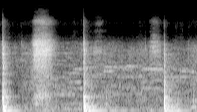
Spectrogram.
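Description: Wooden pestle pounding unhusked glutinous rice in a wooden mortar to knock the husks off: two heavy thuds, one at the start and one about a second later, with a short hiss in between.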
